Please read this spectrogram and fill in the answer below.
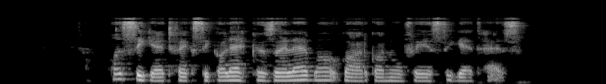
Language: Hungarian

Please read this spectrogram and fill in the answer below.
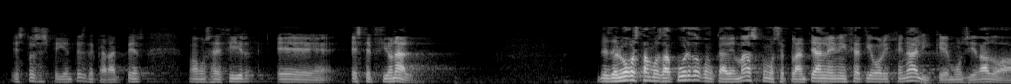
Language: Spanish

